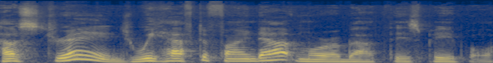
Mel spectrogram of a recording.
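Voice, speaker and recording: A man with an American accent has a dark, mellow tone. The recording is very clean, with a silent background. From US Pacific Northwest (Seattle). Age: 60s. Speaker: Orthodox monk and translator. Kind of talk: interview.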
